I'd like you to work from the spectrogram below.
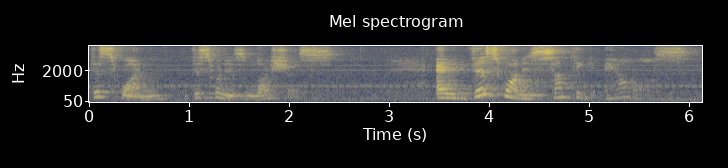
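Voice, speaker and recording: Slow, musing woman host in an echoey room. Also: mid-range voice, animated. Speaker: talk show host. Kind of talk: casual chat. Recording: echoey room with faint noise.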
